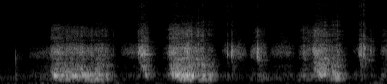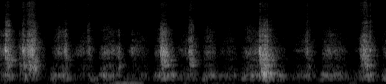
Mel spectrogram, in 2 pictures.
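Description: A wooden stylus scratches the black coating off a holographic underwater picture page in a spiral-bound scratch book lying flat on a solid table; the page is thin, coated paper. Dry, papery rasps come in continuous scratching strokes, a few longer ones early on and then a quicker run of short strokes. Each scrape is gritty and mid-toned with a faint bright hiss, stopping cleanly between strokes.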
